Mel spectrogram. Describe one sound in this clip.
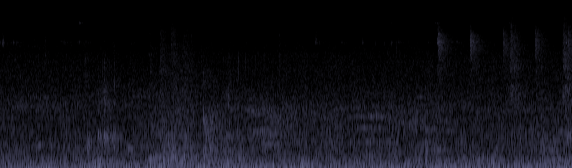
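A dog gnaws and crunches on a bone close by.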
